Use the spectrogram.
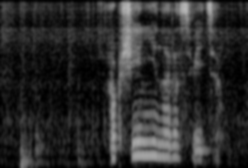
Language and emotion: Russian, neutral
